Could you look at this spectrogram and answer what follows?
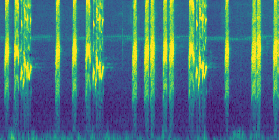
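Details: Sooty-headed bulbul in loud gacor song, played to lure wild bulbuls. Harsh chattering chirps and bubbly warbled phrases in uneven bursts, with a low rumbling hum underneath.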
